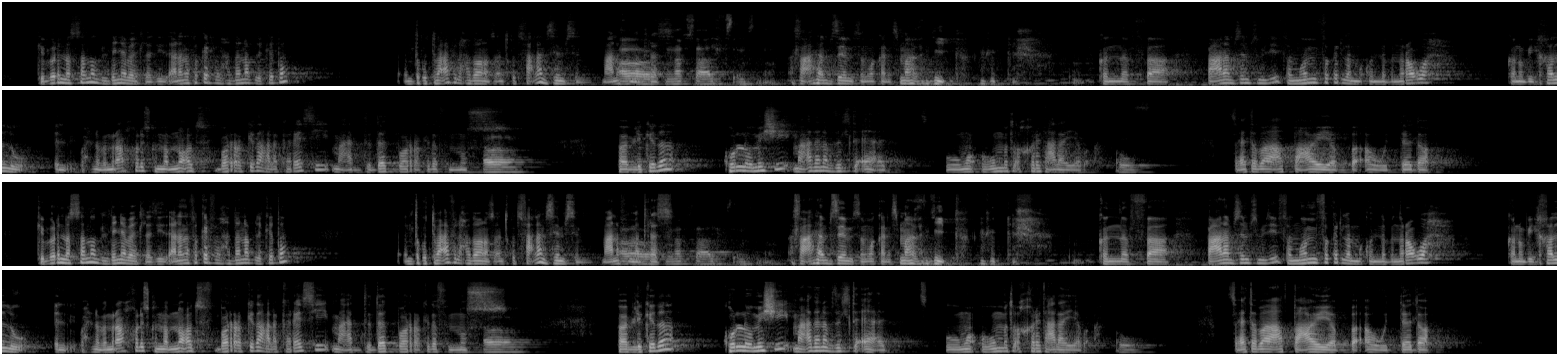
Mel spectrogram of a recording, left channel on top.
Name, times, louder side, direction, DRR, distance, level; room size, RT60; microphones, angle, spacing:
voice 1, 0.4-2.9 4.0-6.7 7.9-10.5 11.0-14.5 15.1-15.8 16.1-20.5 21.2-21.4 21.7-22.3 22.8-24.4 25.0-26.4 27.8-29.8, right 3 dB, 75° right, 1.2 m, -32 dB
voice 2, 6.2-7.8 10.7-10.8 20.4-20.8 26.7-26.9, left 3 dB, 70° left, 1.1 m, -35 dB
sound 1, 6.9-12.2, equal, 30° left, 5.9 m, -55 dB
23.0 x 19.0 x 9.6 m
head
